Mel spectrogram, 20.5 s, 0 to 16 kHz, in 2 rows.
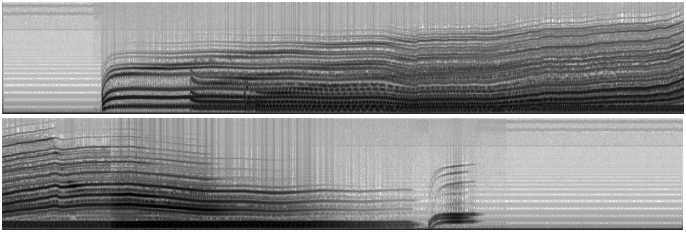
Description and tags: tiedonsiirto - knowledge transfer
knowledge-tranfer into brain from computer, imaginary sound, recorded with fostex vf16 and made with nordlead2
imaginary, knowledge-transfer, scifi, synthetic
